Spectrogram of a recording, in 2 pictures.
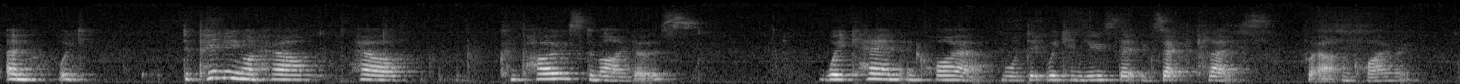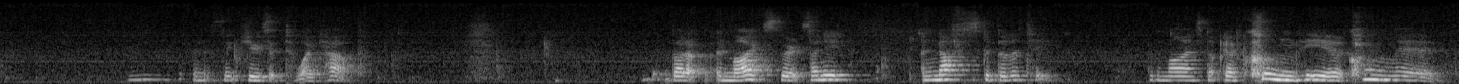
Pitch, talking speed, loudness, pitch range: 205 Hz, 100 wpm, -19 LUFS, 190-225 Hz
